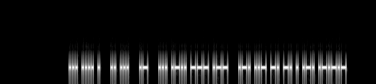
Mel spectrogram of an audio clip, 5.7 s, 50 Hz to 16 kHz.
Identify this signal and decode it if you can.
Morse code, heard as a keyed tone, about 50 wpm, 700 Hz. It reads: SHE IS A SLOW RUNNER.
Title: Additional Easy Phrases 50wpm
